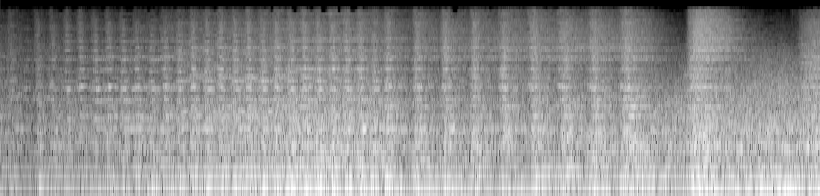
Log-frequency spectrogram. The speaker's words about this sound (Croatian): Najprije ste čuli muziku, a onda aplauz kao reakciju na muziku, što za izvođača predstavlja nagradu.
